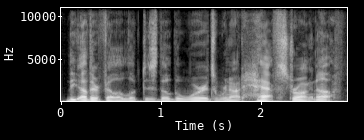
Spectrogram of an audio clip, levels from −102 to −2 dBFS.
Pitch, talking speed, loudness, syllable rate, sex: 95 Hz, 275 wpm, -19 LUFS, 6.5 syllables/s, male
